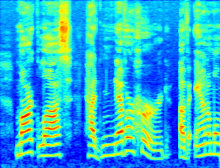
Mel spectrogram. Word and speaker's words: Laas: their last name is spelled l-a-a-s and pronounced loss mark loss had never heard of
